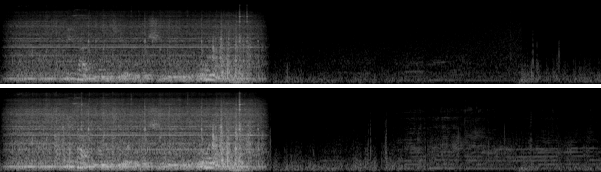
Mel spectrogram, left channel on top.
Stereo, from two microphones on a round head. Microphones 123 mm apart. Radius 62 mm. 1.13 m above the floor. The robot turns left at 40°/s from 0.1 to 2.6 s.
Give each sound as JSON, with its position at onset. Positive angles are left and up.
{"t": 0.6, "sound": "a woman speaking", "azimuth_deg": -170, "distance_m": 5.0}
